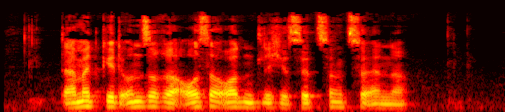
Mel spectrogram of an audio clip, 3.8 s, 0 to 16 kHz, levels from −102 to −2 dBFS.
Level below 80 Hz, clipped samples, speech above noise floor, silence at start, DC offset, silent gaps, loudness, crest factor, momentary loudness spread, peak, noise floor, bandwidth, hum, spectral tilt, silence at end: -70 dBFS; under 0.1%; 40 dB; 0.45 s; under 0.1%; none; -34 LUFS; 18 dB; 9 LU; -18 dBFS; -73 dBFS; 11.5 kHz; none; -3.5 dB/octave; 0.75 s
